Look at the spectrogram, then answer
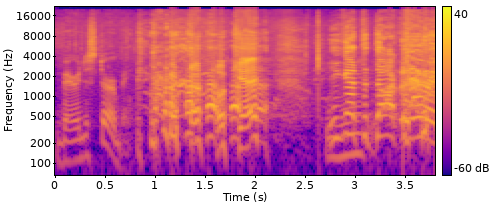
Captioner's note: laughs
